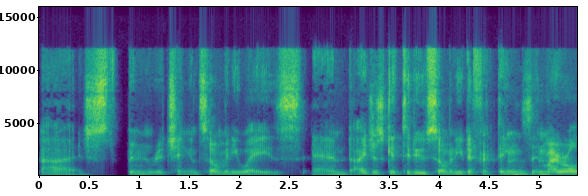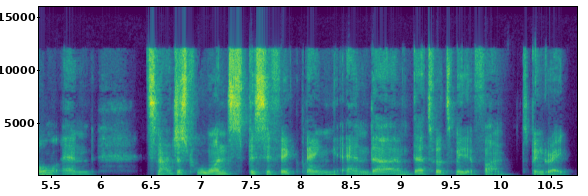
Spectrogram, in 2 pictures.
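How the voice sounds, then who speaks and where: Thirties man from Egypt, church finance guy; low, gravelly, easygoing interview answers. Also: normal speed. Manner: relaxed, many fillers, laughs between phrases. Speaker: church financial controller and bivocational pastor.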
